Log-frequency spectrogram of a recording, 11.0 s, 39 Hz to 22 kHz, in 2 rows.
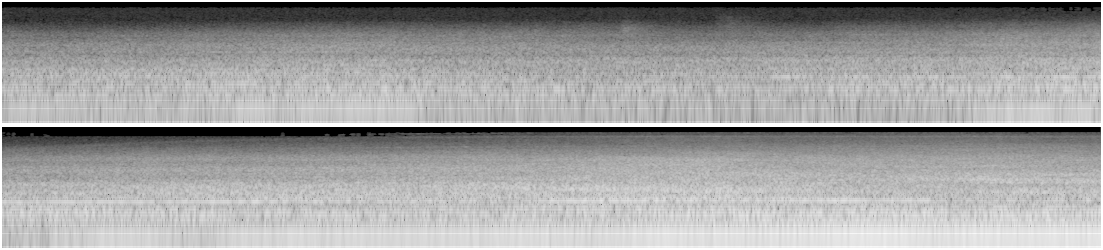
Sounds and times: passing cars 0.0 - 10.9

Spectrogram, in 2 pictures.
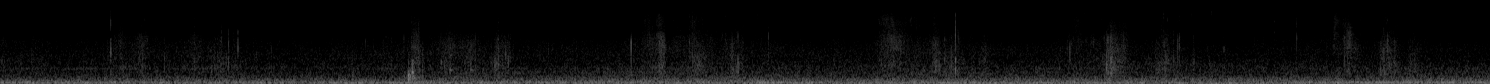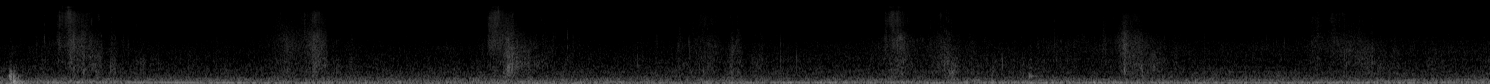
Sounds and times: walking on grass 0.9 - 2.7
walking on grass 3.3 - 5.3
walking on grass 6.3 - 7.7
walking on grass 8.6 - 14.3
walking on grass 15.0 - 16.4
walking on grass 17.0 - 18.5
walking on grass 19.7 - 20.7
walking on grass 21.5 - 22.8
walking on grass 23.6 - 29.8

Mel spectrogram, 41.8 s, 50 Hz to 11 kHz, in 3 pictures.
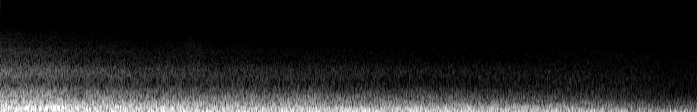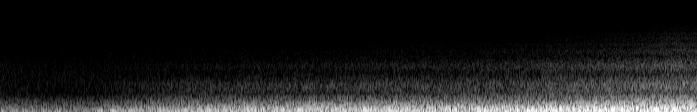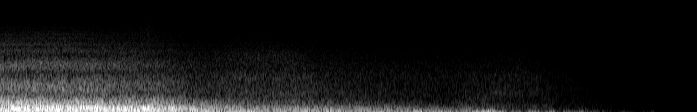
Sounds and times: drone 0.0 - 38.9

